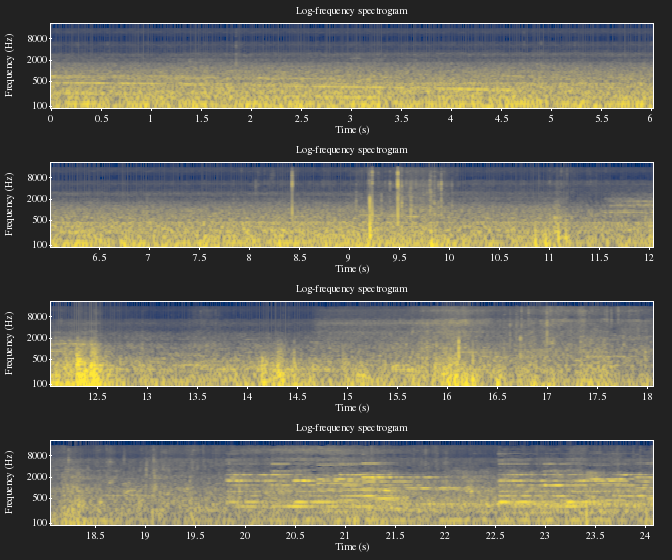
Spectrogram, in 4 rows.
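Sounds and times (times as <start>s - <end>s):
train wheels rumbling on rails: 7.7s - 24.0s.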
